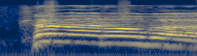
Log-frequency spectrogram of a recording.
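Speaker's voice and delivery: loud high hawking cry; barker's call. Acted. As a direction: call the crowd over. Barker calls out again.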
